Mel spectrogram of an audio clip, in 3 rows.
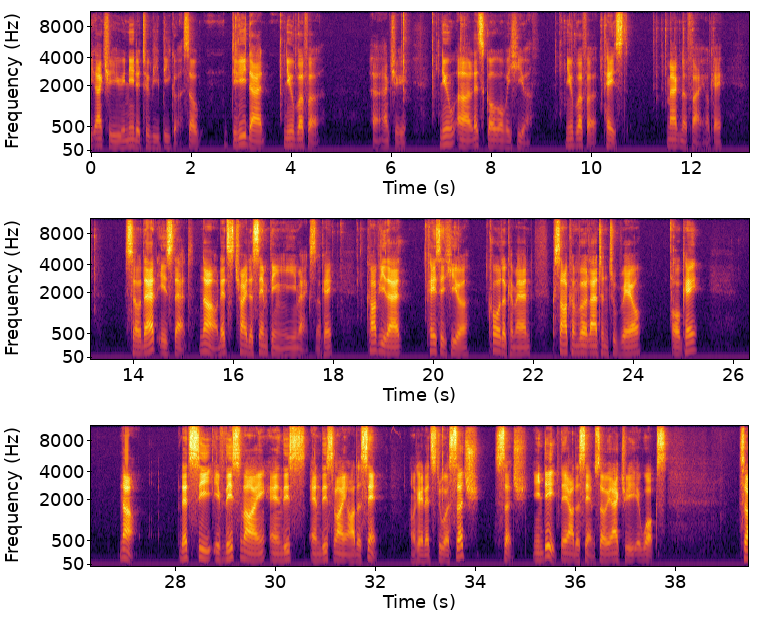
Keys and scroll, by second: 2.9 i, 6.3 super+w, 9.6-10.2 typing, 11.2 super+=, 11.4 super+=, 11.6 super+=, 11.8 super+=, 12.0 super+=, 12.4 super+=, 13.2 super+=, 17.9-21.1 typing, 24.9 Return, 28.7-31.2 typing, 29.3 ctrl+g, 34.4 Right, 39.2 Right.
